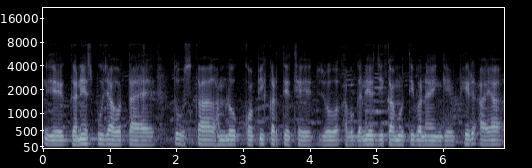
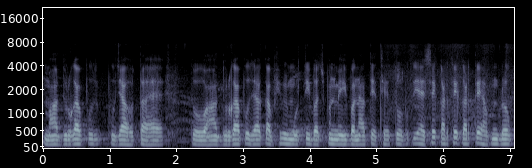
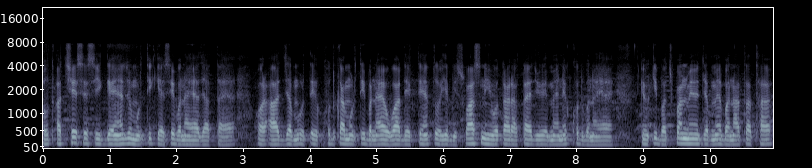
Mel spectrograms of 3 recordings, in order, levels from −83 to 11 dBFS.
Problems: constant background noise, background conversations at intervals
